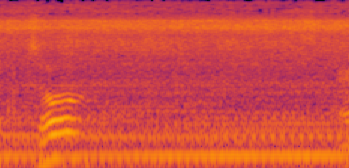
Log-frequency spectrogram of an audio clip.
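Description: Steady machine hum of a running vacuum-forming machine, a low even drone with a constant pitch that does not change.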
